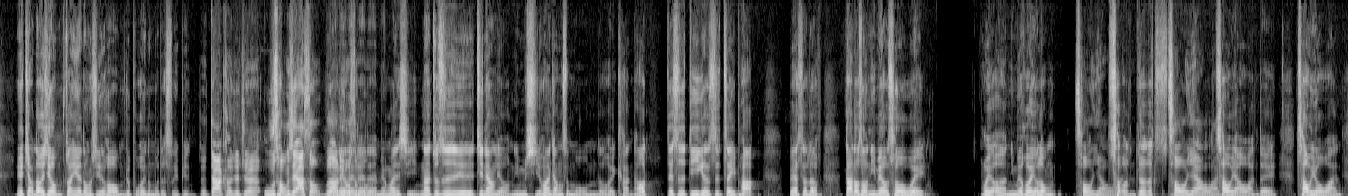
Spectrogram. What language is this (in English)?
Chinese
